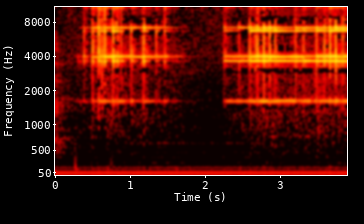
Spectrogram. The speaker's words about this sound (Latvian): Tad reāli šis zvans ir skaists zvans. Gribētu jums parādīšu, kā viņš skan. Es tagad mēģināšu viņu dabūt kaut vaļā.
